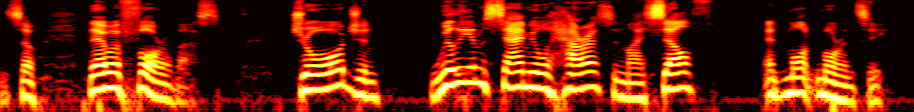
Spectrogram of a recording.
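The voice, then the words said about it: Put-on British accent. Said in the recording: “I'll be affecting my British accent ... I'm sure I'll get some of it wrong ... something like this accent”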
